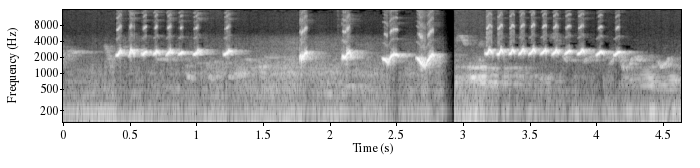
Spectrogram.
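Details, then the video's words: White-rumped shama singing hard, goaded into answering and revealing its learned mimicry: quick runs of sharp high chips, a few sweeping upslurred and downslurred whistles, then another fast chattering run of clipped notes. "MURAI BATU GACOR memancing EMOSI jadi NYAUT BONGKAR MATERI ISIAN"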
